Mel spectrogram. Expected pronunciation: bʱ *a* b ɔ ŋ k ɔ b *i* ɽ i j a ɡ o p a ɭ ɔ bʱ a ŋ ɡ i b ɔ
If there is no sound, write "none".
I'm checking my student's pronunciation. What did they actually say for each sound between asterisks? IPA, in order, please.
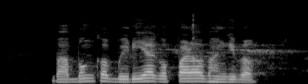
a, i

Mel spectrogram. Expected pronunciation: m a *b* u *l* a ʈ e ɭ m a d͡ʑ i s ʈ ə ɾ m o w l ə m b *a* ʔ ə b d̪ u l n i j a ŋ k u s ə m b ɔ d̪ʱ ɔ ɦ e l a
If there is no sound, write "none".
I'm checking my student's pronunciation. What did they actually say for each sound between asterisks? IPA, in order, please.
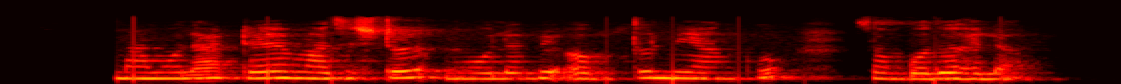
m, l, i

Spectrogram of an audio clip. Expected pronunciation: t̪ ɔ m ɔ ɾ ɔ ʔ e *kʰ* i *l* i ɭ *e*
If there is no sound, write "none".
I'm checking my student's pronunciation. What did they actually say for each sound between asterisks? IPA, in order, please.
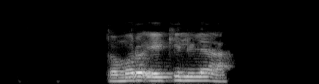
k, l, a

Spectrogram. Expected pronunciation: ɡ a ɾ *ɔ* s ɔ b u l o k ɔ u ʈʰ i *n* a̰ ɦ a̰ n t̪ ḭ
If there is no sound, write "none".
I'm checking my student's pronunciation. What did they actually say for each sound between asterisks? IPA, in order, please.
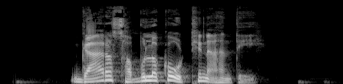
ɔ, n

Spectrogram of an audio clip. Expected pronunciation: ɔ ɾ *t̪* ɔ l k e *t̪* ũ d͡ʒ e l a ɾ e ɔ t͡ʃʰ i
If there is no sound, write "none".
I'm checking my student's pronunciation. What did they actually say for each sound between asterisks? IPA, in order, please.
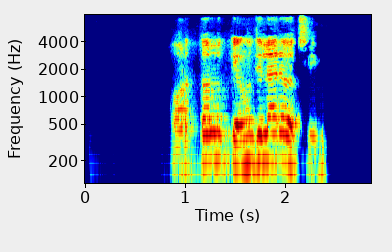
t̪, none

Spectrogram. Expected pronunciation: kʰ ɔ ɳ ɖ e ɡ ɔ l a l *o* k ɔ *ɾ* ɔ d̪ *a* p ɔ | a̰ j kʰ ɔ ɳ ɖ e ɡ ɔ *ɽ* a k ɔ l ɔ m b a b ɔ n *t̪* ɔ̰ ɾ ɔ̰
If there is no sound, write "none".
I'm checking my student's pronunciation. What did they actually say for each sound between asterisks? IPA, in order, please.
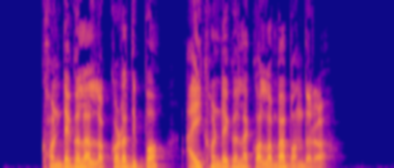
ɔ, ɽ, i, l, d̪

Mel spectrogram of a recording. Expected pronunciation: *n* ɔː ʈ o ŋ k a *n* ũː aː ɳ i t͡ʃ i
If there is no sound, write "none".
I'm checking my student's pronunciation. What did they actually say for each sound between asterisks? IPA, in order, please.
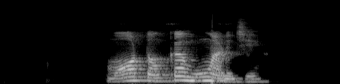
m, m

